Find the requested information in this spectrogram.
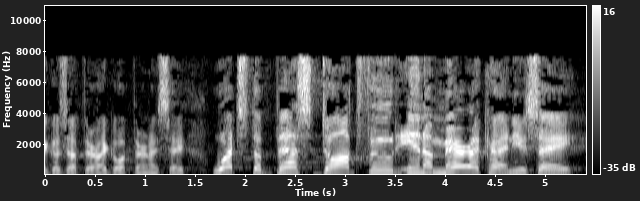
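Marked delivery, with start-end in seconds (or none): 1.7-4.5 high, loud rallying cry, drawn out; crowd pumping. Acted. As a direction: fire up a room of salespeople. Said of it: "he's pumping up the crowd".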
